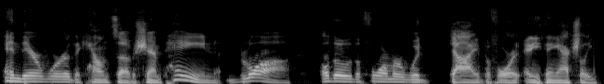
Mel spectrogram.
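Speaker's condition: No condition

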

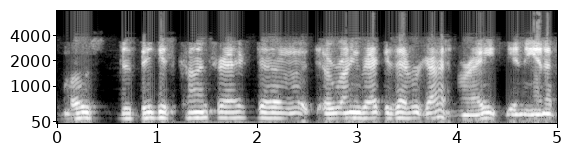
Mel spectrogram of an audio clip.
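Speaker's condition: No condition

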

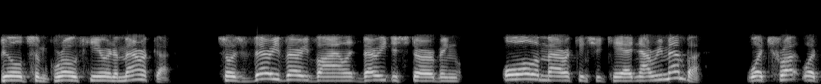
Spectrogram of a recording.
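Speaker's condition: No condition

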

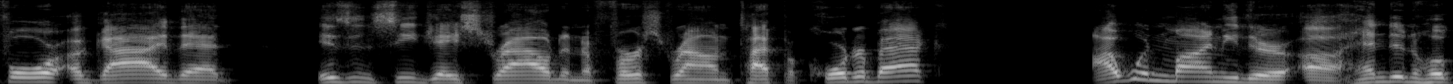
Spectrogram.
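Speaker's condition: No condition

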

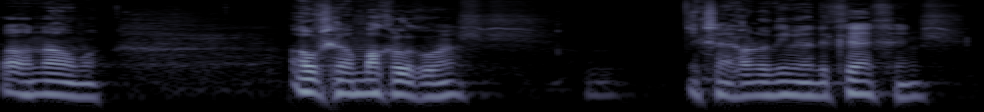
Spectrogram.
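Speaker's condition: Parkinson's disease; falls including off bicycle

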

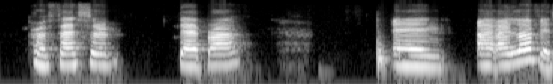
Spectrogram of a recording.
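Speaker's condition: Aphasia; aphasia after being hit by car walking home two years ago, called stroke, attends SCC; about two years since onset, improving but still slow; slow speech, struggled to say own words early on, memory intact but speaking affected

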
